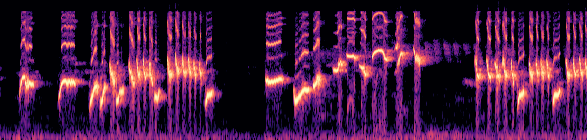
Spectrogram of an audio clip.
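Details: White-rumped shama full-material song, played to lure other shamas: loud buzzy chattering bursts and upslurred whistles, a brief pause, then a rising series of clear looping whistles followed by more rapid rasping trills.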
